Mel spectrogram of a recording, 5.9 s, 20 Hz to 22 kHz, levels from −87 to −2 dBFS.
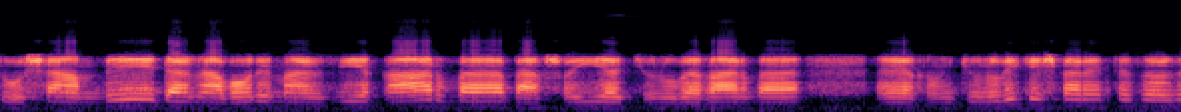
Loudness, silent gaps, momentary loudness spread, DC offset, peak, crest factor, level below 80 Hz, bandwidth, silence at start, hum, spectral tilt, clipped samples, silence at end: -19 LUFS; none; 7 LU; under 0.1%; -4 dBFS; 18 dB; -84 dBFS; 6.8 kHz; 0 s; none; 0 dB/octave; under 0.1%; 0 s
